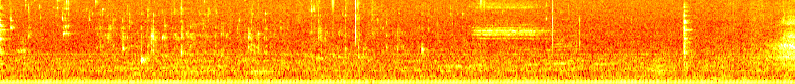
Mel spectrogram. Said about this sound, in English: First we take a clean beaker and add water.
